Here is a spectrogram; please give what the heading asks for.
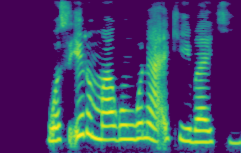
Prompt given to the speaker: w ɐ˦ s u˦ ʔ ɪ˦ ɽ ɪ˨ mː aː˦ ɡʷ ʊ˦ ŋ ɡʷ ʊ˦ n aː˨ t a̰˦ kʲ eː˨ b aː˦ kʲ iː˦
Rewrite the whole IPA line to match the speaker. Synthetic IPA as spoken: w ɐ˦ s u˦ ʔ ɪ˦ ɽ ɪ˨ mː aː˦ ɡʷ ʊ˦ ŋ ɡʷ ʊ˦ n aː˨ ʔ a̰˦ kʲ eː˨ b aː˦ kʲ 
